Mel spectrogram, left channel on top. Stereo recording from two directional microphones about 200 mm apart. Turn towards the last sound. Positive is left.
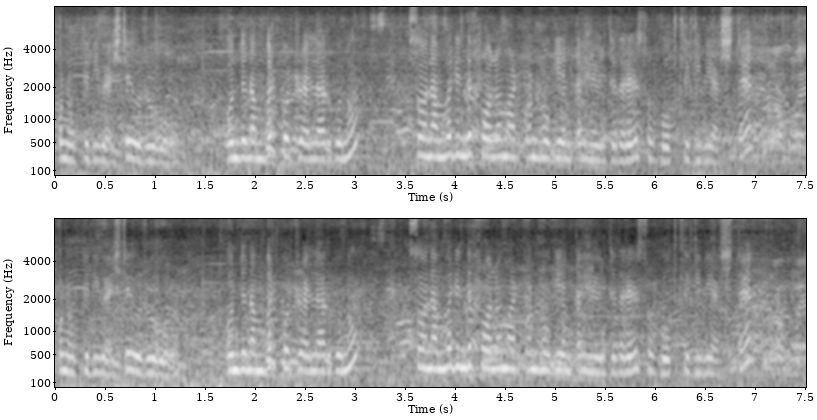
turn(degrees=-5)  # may be behind; listen again after turning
